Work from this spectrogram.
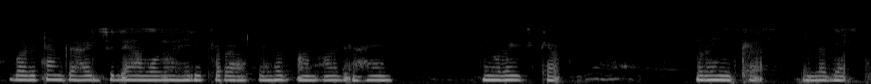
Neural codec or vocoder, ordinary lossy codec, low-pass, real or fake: codec, 44.1 kHz, 3.4 kbps, Pupu-Codec; none; 5.4 kHz; fake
